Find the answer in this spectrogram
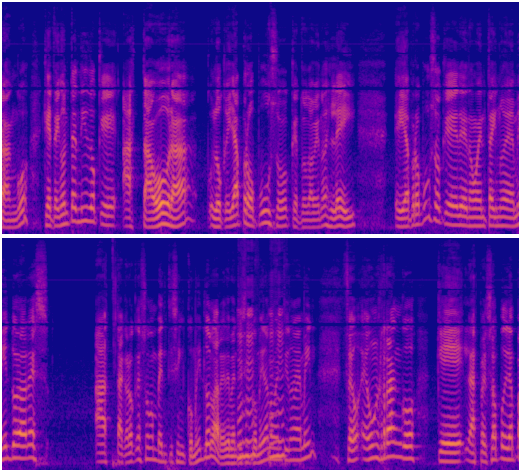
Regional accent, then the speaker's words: Puerto Rico; Nos beneficia a nosotros como puertorriqueños.

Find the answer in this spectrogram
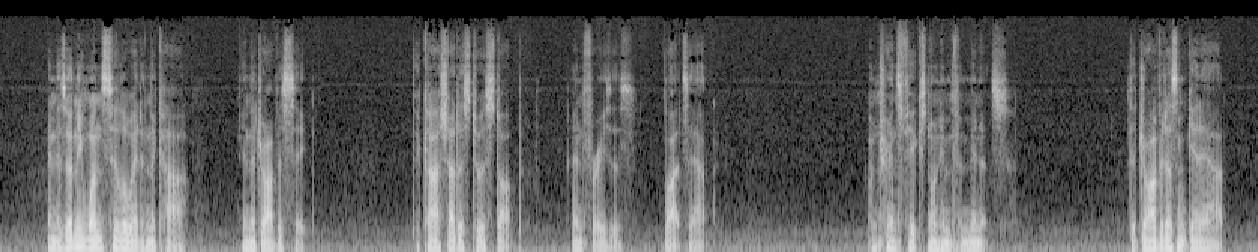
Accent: Geraldton, Western Australia, Australia; growing up in Geraldton, you know, I grew up gay in the country

